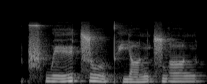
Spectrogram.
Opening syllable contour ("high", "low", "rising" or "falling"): rising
